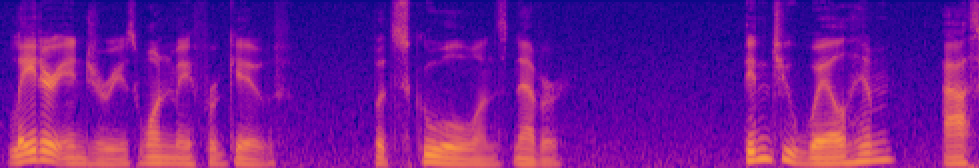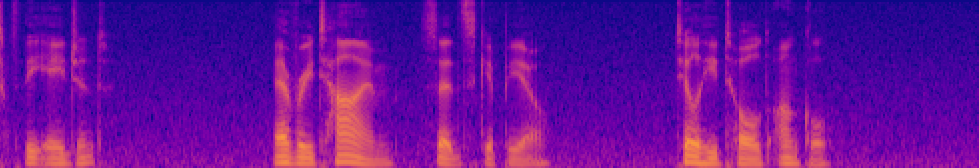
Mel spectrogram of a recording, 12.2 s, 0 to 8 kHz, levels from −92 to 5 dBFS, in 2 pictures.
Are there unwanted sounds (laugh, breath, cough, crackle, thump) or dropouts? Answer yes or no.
no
